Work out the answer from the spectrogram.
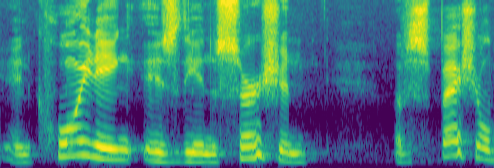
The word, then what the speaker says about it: quoining: There's another feature here also, which is called coining. That's spelled Quoining. And coining is the insertion of special blocks at the corners of structures in order to provide strength and stability.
